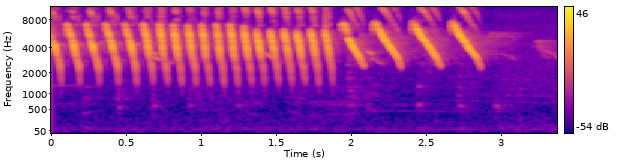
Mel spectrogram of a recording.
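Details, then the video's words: Canary delivering a quick train of falling chirps, about four per second, slowing into several longer sliding whistles before the song stops. "The Most Beautiful Canary Chirping Sounds"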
